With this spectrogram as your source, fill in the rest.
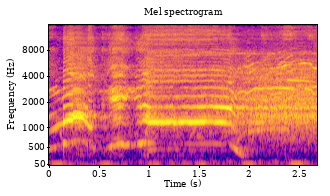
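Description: A big street-party crowd at the Bangus Festival in Dagupan yells and whoops together in loud sustained shouts, with prominent voices rising over a steady low thumping beat.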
